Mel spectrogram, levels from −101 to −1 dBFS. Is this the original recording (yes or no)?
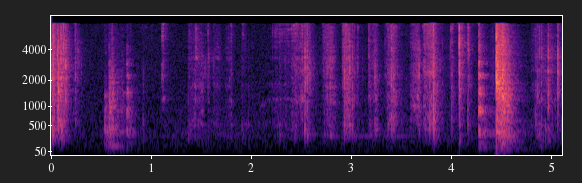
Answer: yes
